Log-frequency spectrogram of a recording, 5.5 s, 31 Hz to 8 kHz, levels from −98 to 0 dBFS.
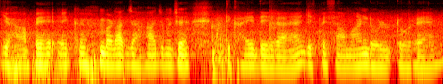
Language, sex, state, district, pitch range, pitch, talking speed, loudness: Hindi, male, Uttar Pradesh, Hamirpur, 100-115 Hz, 110 Hz, 175 wpm, -26 LUFS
